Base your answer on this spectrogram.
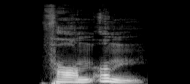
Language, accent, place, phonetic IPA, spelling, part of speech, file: German, Germany, Berlin, [ˌfɔʁm ˈʊm], form um, verb, De-form um.ogg
- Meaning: 1. singular imperative of umformen 2. first-person singular present of umformen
